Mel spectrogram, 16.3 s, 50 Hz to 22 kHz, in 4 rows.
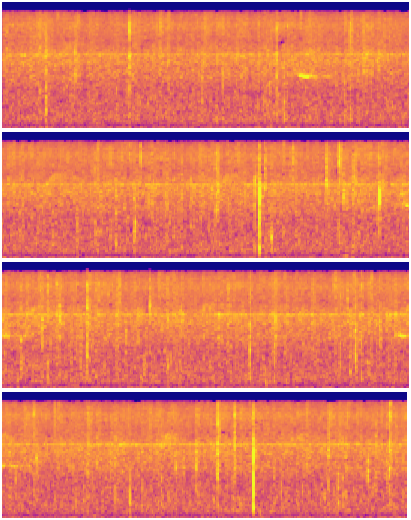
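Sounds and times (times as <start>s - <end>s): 
rainforest sounds: 0.0s - 16.2s.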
